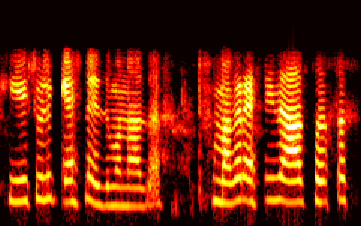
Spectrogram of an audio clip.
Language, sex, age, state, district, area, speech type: Kashmiri, female, 30-45, Jammu and Kashmir, Kulgam, rural, conversation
